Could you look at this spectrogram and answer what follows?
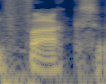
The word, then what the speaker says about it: Fuchs: So I wrote to Ian at Ian Fox, which I'm not making that up.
